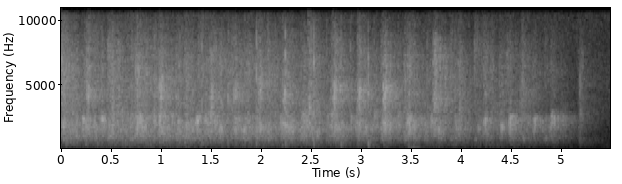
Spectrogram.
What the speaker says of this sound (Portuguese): Peço uma salva de palmas ao Dr.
